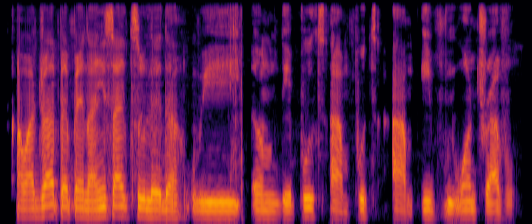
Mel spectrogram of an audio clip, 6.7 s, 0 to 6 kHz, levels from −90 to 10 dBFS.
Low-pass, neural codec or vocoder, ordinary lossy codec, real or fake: 5.4 kHz; none; none; real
